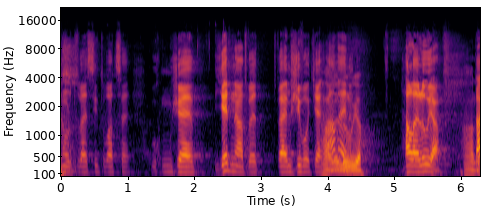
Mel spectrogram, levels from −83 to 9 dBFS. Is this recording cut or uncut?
uncut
